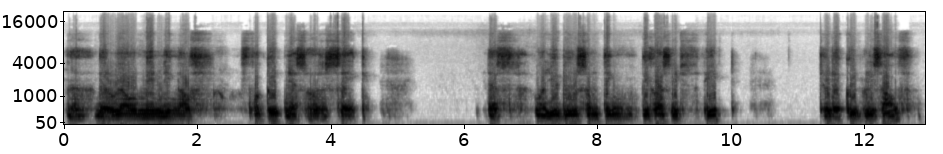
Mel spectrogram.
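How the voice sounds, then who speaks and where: Very slow, deep, husky male meditation teacher. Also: fairly even intonation, darkish tone, low-quality recording. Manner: halting, short phrases with long pauses; non-native English phrasing. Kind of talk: guided meditation and dharma talk.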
